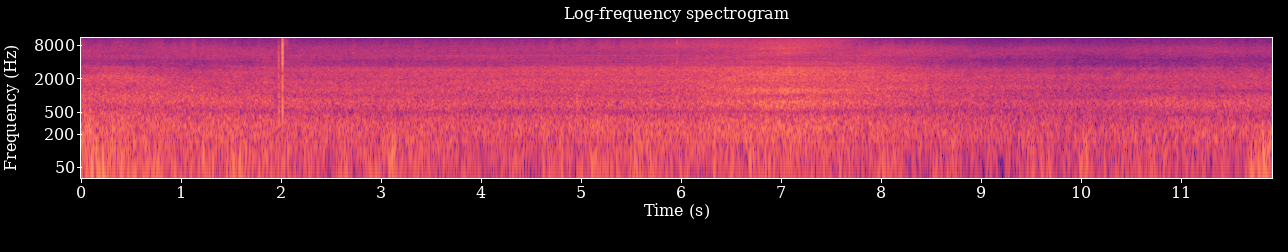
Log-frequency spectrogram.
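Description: Atlantic surf breaking and washing up the beach, with wind buffeting the microphone. A wave's wash swells up about six to eight seconds in. A single sharp click about two seconds in.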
